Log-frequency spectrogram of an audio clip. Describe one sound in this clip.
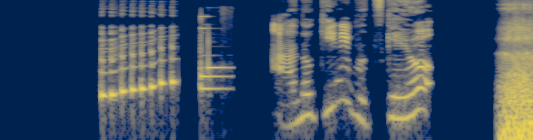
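A young boy cries and whimpers.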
